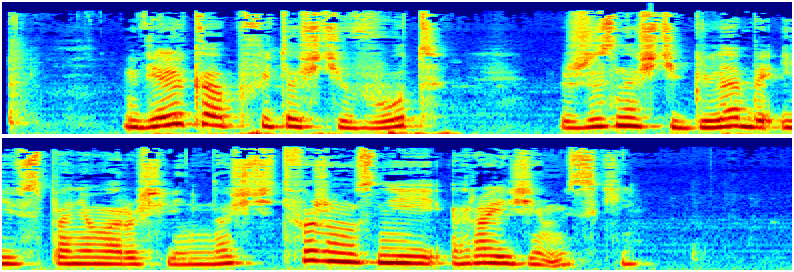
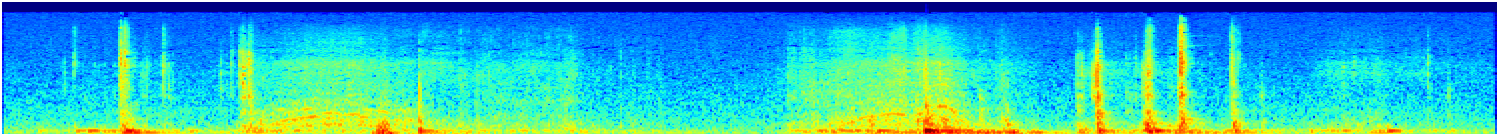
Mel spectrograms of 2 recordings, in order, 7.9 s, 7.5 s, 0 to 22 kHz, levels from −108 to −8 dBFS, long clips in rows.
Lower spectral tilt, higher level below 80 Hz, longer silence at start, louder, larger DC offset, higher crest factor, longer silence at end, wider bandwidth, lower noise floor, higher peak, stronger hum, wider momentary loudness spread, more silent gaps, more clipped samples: second, -4 dB/octave vs -5.5 dB/octave; second, -40 dBFS vs -34 dBFS; second, 0.05 s vs 0.2 s; first, -13 LUFS vs -25 LUFS; neither; second, 14 dB vs 26 dB; first, 0.75 s vs 0.2 s; first, 17 kHz vs 13.5 kHz; first, -56 dBFS vs -50 dBFS; about the same, 0 dBFS vs 0 dBFS; neither; second, 9 LU vs 25 LU; neither; neither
